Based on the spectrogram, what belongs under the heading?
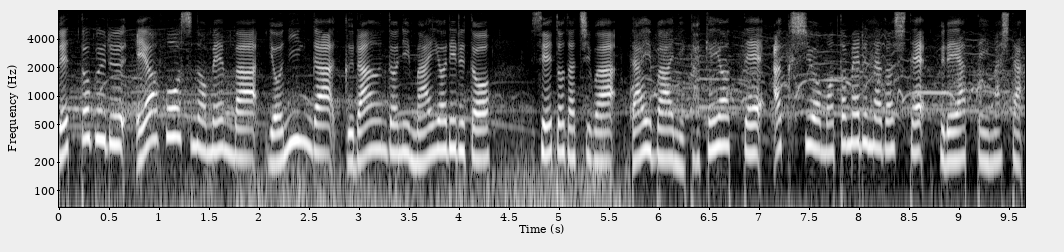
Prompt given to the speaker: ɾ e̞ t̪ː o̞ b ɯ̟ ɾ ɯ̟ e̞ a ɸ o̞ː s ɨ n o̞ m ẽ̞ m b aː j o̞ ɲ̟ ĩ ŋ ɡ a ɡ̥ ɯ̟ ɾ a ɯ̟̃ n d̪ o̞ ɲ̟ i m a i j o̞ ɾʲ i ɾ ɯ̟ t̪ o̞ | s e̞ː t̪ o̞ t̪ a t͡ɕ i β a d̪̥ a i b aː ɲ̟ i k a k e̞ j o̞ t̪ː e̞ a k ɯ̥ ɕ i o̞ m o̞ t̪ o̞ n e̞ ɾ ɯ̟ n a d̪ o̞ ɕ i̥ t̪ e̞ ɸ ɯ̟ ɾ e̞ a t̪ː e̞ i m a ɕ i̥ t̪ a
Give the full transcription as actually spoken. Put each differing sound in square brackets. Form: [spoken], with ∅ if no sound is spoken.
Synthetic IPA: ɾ e̞ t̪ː o̞ b ɯ̟ ɾ ɯ̟ e̞ a ɸ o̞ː s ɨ n o̞ m ẽ̞ m b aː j o̞ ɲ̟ ĩ ŋ ɡ a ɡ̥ ɯ̟ ɾ a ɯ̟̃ n d̪ o̞ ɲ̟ i m a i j o̞ ɾʲ i ɾ ɯ̟ t̪ o̞ | s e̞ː t̪ o̞ t̪ a t͡ɕ i β a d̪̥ a i b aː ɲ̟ i k a k e̞ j o̞ t̪ː e̞ a k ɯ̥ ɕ i o̞ m o̞ t̪ o̞ [m] e̞ ɾ ɯ̟ n a d̪ o̞ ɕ i̥ t̪ e̞ ɸ ɯ̟ ɾ e̞ a t̪ː e̞ i m a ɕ i̥ t̪ a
